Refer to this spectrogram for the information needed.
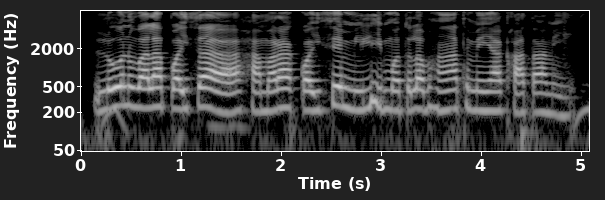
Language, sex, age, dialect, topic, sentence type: Bhojpuri, male, 18-24, Northern, banking, question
